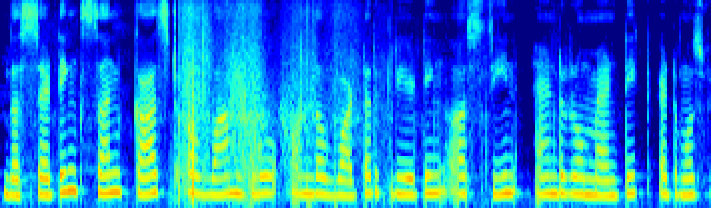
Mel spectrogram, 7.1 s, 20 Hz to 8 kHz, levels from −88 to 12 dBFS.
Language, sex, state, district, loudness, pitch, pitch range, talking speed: English, female, Jharkhand, Garhwa, -24 LUFS, 240 Hz, 230-250 Hz, 135 wpm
